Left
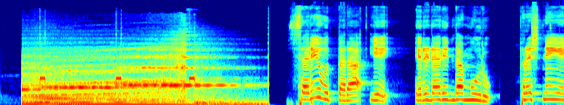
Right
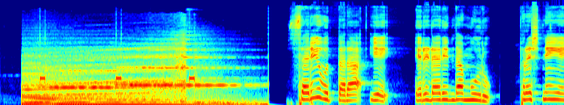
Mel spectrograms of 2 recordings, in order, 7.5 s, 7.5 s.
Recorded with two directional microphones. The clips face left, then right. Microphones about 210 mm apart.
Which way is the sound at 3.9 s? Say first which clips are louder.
Right 5 dB; 45° right (ahead or behind).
